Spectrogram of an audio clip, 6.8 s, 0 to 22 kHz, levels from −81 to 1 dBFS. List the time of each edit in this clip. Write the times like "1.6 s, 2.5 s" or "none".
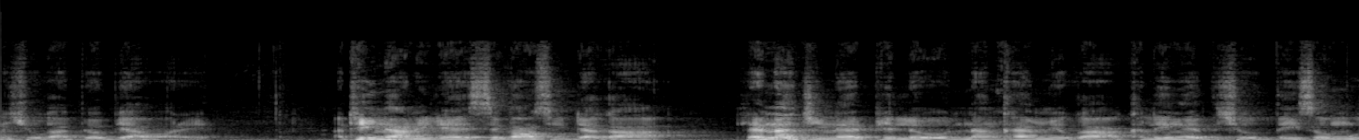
none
